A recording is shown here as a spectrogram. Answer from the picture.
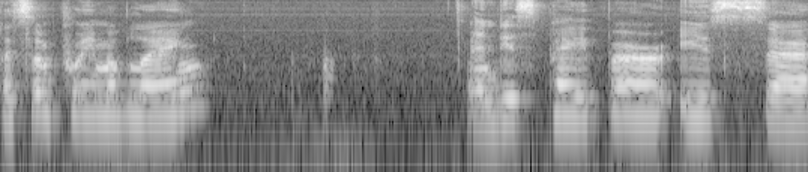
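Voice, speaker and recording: Background noise is noticeable in this clip. A woman speaks at a very slow pace. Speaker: crafter, scrapbooker. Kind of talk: casual craft tutorial talk to camera.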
